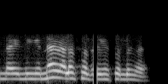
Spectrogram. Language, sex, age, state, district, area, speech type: Tamil, female, 60+, Tamil Nadu, Tiruvannamalai, rural, conversation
